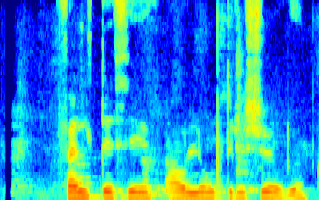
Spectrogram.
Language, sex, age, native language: Icelandic, male, 10, Icelandic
